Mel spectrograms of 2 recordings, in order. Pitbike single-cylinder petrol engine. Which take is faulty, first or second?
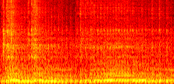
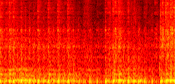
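second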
